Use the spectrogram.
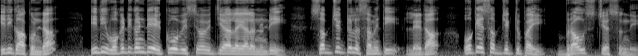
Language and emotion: Telugu, neutral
